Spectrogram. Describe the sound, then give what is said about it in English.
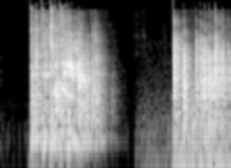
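Dice for constitution saving throws in a tabletop role-playing game clatter and tumble across a hard tabletop in two separate rolls, each a quick rattling burst lasting about a second, fairly loud, with a brief quiet gap between them. “Everybody give me a constitution saving throw.”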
